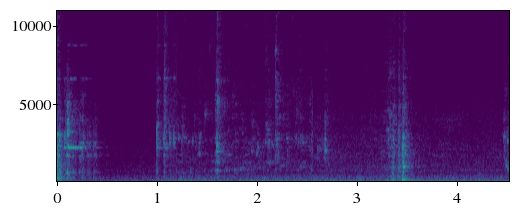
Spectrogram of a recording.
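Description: Ice cubes clink into a glass.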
